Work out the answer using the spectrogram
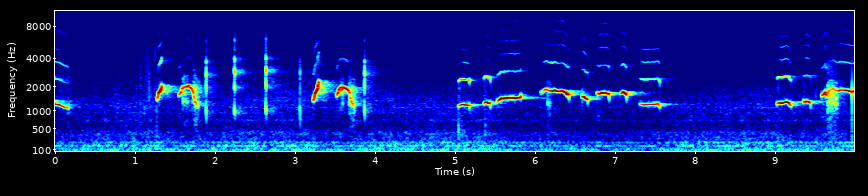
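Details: Pet budgerigar of the falk type, tame and a keen whistler. Rapid clicking chatter and sharp warbled notes lead into a series of clean, repeated whistled phrases that rise and fall.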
